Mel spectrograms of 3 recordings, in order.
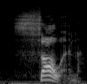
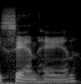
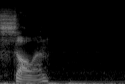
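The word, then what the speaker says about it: Samhain: he explains to Dan is a festival called Sen. And he does say so. He does pronounce it correctly. Um he doesn't say Sam Hayne like Ghostbusters or Supernatural do. He says Sen.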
